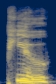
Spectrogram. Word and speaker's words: più: It's spelled P-I-U. Pew yeah.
